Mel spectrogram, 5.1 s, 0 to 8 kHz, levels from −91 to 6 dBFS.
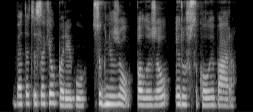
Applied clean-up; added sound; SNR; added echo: none; none; none; none.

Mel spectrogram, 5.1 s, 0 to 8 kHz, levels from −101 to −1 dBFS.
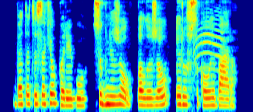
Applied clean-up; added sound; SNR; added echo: classical method Wiener filter.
